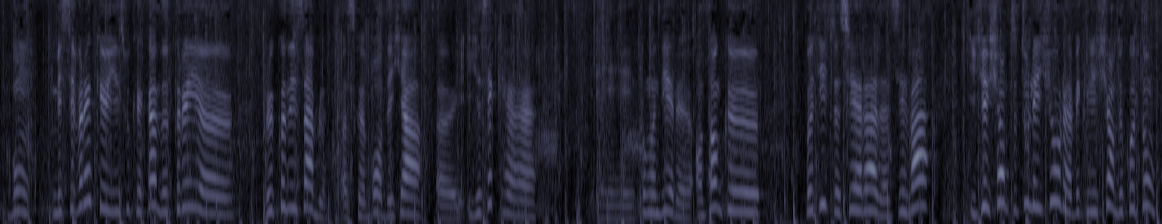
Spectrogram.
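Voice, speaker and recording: A woman's voice: sits high, moderate pace, background noise. A woman playing a chatty young Mexican woman in a roleplay, with a put-on Mexican accent and hesitant talk full of fillers. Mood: cheerful. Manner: hesitant, full of fillers, sprinkles Spanish words. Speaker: roleplay player.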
